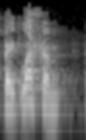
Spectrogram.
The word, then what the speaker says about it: Beit Lechem: And he writes, But as for you, Bethlehem, uh, Bethlehem if in Hebrew should be pronounced Beit Lechem, and it means house of bread.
